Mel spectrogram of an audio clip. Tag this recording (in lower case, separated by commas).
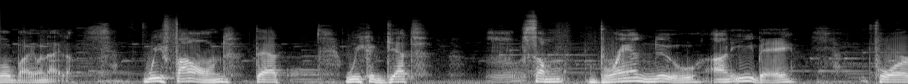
narration, speech, music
